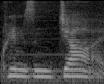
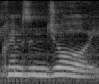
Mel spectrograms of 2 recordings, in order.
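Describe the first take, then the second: First: The last vowel sounds like an old Cockney 'jai'. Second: The last vowel sounds like a standard 'joy'.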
